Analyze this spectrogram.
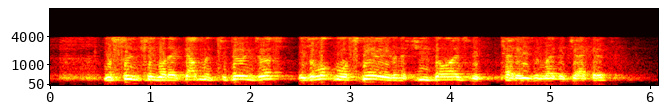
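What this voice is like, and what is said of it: Australian accent. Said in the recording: “that man with his Australian accent”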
